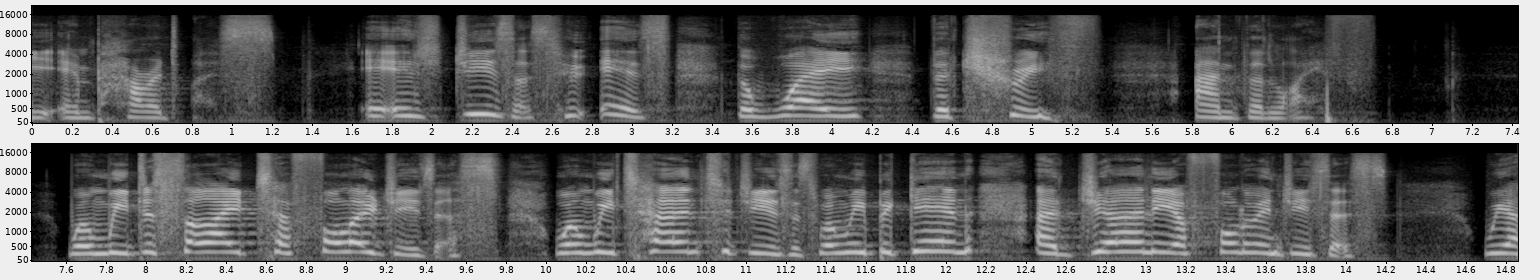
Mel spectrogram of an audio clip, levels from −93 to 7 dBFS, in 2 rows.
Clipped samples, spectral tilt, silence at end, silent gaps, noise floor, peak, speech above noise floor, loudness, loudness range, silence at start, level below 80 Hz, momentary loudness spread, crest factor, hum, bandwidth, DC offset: under 0.1%; -1.5 dB/octave; 0 s; none; -65 dBFS; -2 dBFS; 43 dB; -21 LUFS; 7 LU; 0 s; -64 dBFS; 14 LU; 22 dB; none; 16 kHz; under 0.1%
